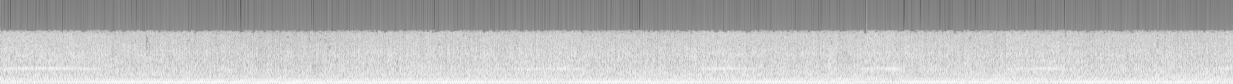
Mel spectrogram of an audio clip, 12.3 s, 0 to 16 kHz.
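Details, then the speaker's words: Wood-Mizer LT40HD sawmill engine with a new carburetor, after the linkage was moved from the wrong hole: low idle that rises and falls every second or two. The idle is now adjustable, but surging at idle remains; the cause is not yet confirmed. "okay it looks like looks kind of like it was human error on my part I I think I had the linkage in the wrong hole and I changed that and now I can turn the idle down I can adjust the idle and now all I have to do is try to correct the surgeon"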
